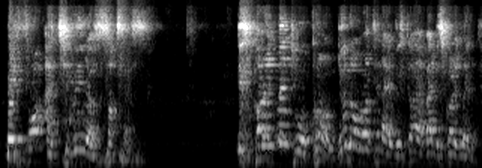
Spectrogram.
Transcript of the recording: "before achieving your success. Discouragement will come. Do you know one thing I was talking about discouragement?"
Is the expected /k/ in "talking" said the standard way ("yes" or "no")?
no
